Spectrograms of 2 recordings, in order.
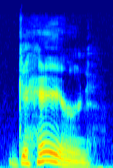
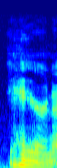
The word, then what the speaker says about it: Gahern: Keri what? Gehirn. It's German.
